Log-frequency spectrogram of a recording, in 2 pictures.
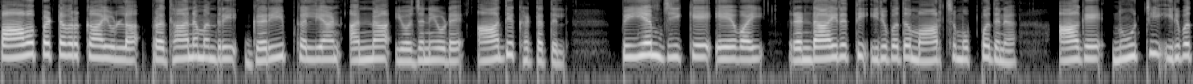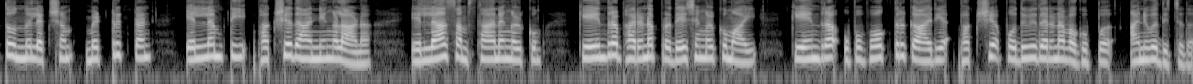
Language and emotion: Malayalam, neutral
